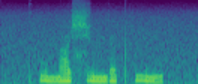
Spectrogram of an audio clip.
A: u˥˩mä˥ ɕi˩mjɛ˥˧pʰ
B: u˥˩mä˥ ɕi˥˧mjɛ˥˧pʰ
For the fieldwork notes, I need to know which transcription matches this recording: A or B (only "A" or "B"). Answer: B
